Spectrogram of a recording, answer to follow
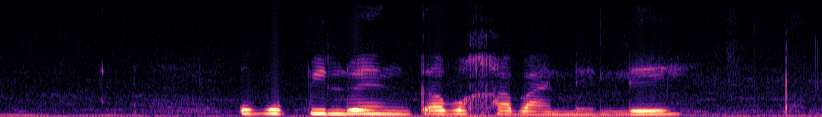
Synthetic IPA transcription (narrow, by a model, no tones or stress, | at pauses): ʊbʊpʼilweŋ̩kʼabʊk͡xʰabanɛlɪ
